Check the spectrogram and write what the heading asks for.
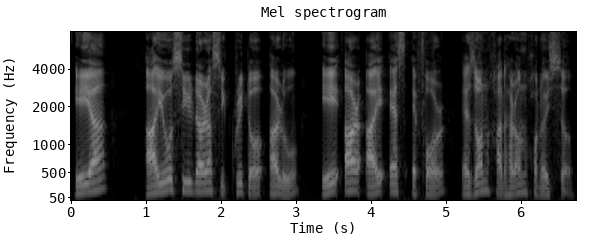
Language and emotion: Assamese, neutral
